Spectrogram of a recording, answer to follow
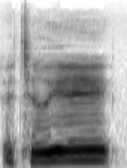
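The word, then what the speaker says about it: Atelier: um I've been working on the witch hat atier did I say it right you did y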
